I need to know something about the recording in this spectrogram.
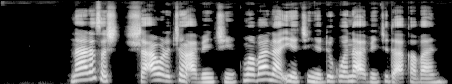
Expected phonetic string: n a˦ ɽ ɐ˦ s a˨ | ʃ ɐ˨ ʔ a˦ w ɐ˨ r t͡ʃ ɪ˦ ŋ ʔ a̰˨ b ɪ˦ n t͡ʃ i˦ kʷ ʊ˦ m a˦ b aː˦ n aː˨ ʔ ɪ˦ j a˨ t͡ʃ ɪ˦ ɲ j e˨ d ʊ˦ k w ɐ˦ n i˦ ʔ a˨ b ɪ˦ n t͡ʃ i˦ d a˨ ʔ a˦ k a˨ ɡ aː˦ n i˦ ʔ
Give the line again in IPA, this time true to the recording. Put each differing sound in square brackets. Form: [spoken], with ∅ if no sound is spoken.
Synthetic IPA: n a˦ ɽ ɐ˦ s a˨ | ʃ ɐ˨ ʔ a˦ w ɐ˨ r t͡ʃ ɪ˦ ŋ ʔ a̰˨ b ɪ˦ n t͡ʃ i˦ kʷ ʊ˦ m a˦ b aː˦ n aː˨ ʔ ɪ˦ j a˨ t͡ʃ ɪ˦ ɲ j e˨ d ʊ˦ k w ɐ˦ n i˦ ʔ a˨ b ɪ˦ n t͡ʃ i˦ d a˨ ʔ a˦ k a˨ [b] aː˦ n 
